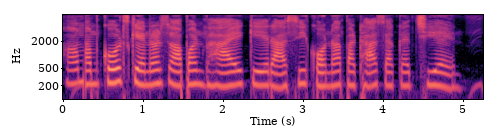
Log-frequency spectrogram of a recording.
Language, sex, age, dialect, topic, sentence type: Maithili, female, 18-24, Southern/Standard, banking, question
